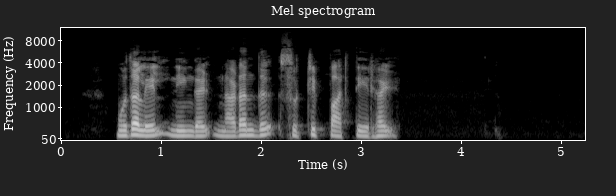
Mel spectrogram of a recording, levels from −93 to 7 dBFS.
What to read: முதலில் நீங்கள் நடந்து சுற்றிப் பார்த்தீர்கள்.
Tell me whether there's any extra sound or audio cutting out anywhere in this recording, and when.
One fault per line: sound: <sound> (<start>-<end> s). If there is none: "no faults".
no faults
